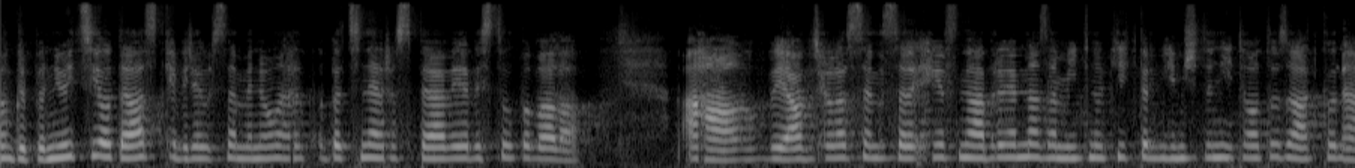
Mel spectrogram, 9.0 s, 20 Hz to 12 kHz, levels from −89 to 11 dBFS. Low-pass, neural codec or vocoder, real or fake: 10.8 kHz; codec, 16 kHz in and 24 kHz out, 0.6 kbps, FocalCodec, streaming, 2048 codes; fake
